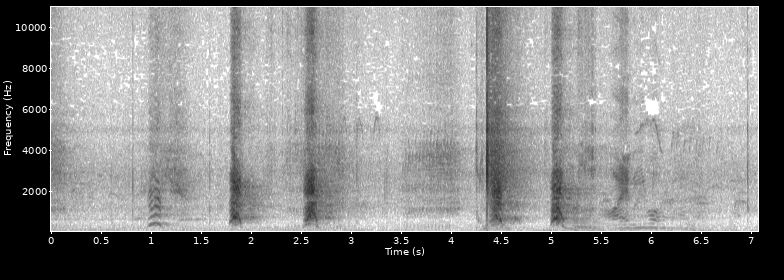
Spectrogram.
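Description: A dog barks loudly and sharply, close by.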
